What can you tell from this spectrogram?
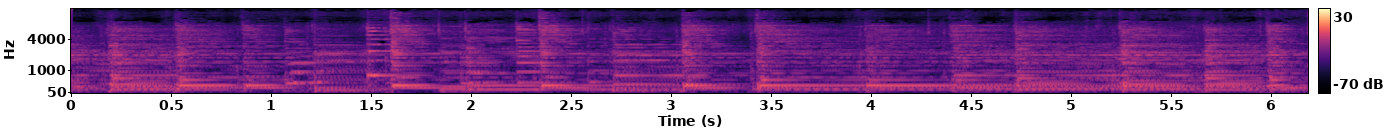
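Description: Player piano playing a popular song from a perforated QRS paper music roll, the notes struck as a steady beat of chords over a melody.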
